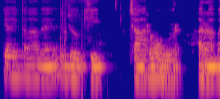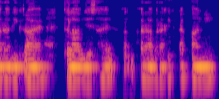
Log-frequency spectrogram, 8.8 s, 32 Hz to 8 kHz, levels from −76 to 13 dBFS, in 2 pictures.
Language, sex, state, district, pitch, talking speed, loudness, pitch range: Hindi, male, Bihar, Jahanabad, 100 Hz, 150 wpm, -21 LUFS, 95-100 Hz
